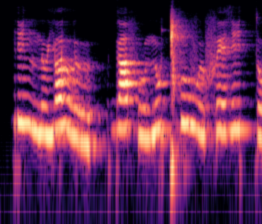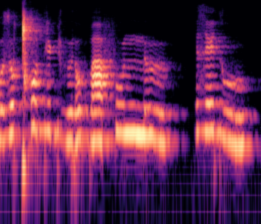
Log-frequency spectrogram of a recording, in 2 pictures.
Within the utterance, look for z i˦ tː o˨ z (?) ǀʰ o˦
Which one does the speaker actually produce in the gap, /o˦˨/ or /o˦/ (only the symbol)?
o˦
